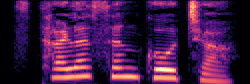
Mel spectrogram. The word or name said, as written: ಸ್ಥಳಸಂಕೋಚ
